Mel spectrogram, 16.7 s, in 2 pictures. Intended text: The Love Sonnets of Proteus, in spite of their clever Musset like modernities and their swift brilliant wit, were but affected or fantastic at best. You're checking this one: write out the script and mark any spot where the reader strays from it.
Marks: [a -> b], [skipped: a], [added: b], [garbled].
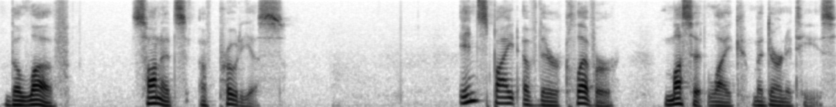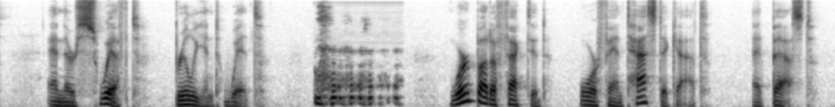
The Love Sonnets of Proteus, in spite of their clever Musset like modernities and their swift brilliant wit, were but affected or fantastic at [added: at] best.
